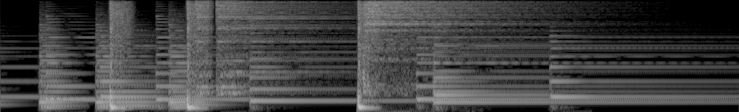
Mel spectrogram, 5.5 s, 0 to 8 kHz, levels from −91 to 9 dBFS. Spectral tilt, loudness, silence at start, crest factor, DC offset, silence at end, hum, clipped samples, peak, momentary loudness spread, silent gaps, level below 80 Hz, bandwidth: -4 dB/octave; -30 LUFS; 0 s; 20 dB; under 0.1%; 0 s; none; under 0.1%; -10 dBFS; 19 LU; none; -64 dBFS; 8 kHz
